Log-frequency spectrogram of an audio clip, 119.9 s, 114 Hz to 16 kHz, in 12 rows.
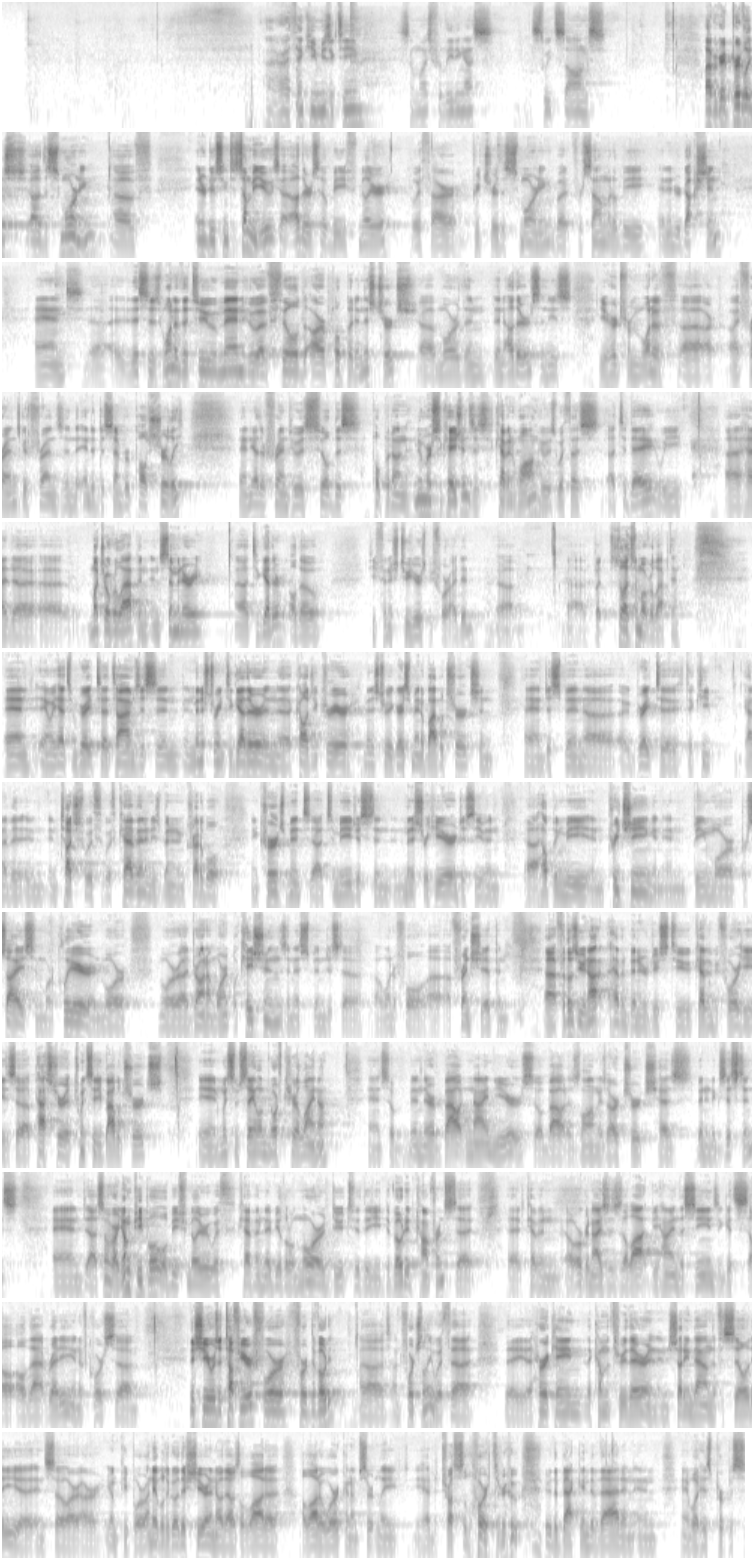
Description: Expository Preaching from The Psalms – Psalm 107 – How to Appropriately Respond to God’s Grace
